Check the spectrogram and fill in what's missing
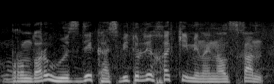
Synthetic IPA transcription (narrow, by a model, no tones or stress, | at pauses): bʊɾənd̪ɑɾəwɵzɪd̪e̞kʲʰæsɪbijt̪ʰʏɾd̪e̞χɑkʲːejme̞nɑjnɑlˠəsqɑn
